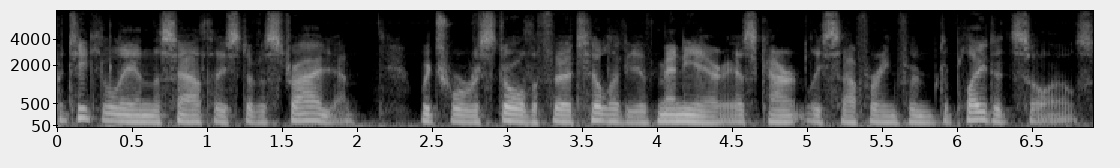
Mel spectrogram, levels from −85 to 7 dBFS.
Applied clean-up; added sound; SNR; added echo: none; none; none; none.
